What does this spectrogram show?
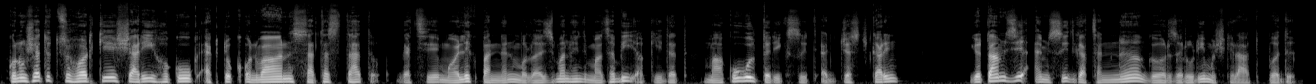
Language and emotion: Kashmiri, neutral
